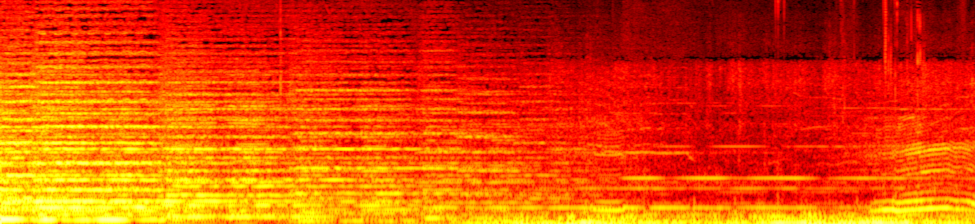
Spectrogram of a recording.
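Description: Long, drawn-out howls of wolves in the distance under a full moon with low clouds. The howls rise and fall through the whole stretch, layered and overlapping, over a rumbling low background, with a fresh upward wail near the end.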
